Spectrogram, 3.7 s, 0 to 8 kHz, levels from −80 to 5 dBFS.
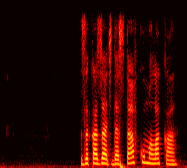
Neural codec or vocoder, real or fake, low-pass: none; real; 7.2 kHz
